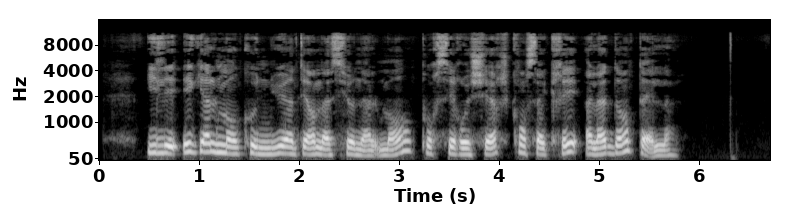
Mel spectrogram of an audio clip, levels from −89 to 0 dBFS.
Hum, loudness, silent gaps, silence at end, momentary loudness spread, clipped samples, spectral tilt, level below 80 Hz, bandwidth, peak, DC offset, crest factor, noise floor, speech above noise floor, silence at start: none; -18 LUFS; none; 0.95 s; 5 LU; under 0.1%; -5 dB/octave; -62 dBFS; 11.5 kHz; -4 dBFS; under 0.1%; 14 dB; -48 dBFS; 31 dB; 0.5 s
